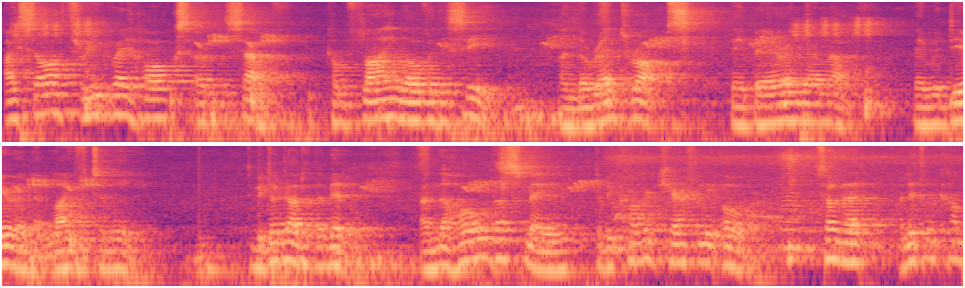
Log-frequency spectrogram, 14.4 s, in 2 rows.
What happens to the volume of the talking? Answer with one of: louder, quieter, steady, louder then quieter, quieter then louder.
steady.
